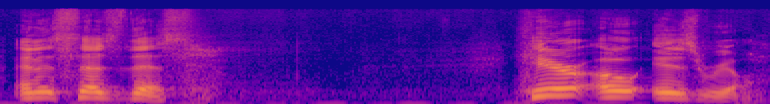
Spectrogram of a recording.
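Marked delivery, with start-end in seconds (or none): 2.6-3.8 slow, weighty proclamation; scripture read with gravity; solemn scripture reading. Shown as a demonstration. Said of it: "Let me just stop right there".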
